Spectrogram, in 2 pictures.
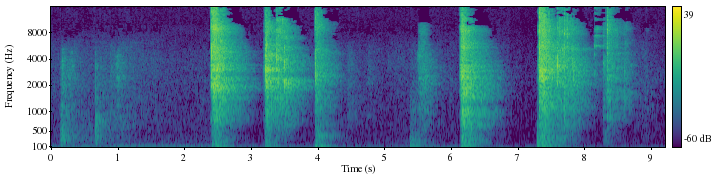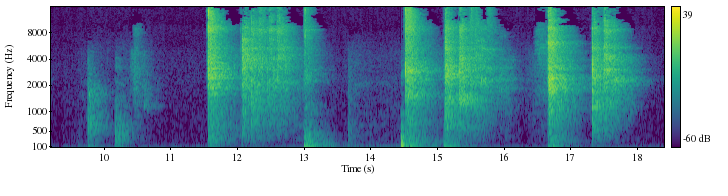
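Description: Rubber mallet striking plastic tile-leveling clips on a freshly tiled floor to knock them off. About twenty sharp cracks come at irregular intervals, roughly one a second and sometimes in quick pairs, each dying away quickly.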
